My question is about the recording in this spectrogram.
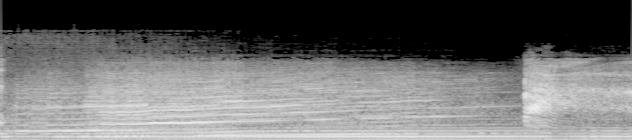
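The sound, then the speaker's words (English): A racing car engine roars loudly and continuously, its whining pitch climbing steadily as it accelerates past, then the tone shifts abruptly near the end. No voices. “He's going to pass you.”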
